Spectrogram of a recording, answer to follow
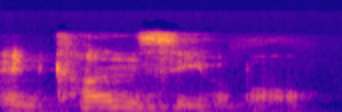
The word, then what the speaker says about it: inconceivable: root of the word so sieve takes the stress inconceivable not inconceivable not not inconceivable and not in conceivable but inconceivable and as you can hear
